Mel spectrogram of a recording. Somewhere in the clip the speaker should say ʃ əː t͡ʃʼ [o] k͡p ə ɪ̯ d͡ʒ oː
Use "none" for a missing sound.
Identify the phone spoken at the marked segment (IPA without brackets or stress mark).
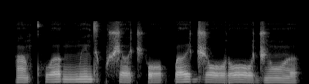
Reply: oː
